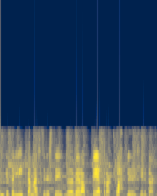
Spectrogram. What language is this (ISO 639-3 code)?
isl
